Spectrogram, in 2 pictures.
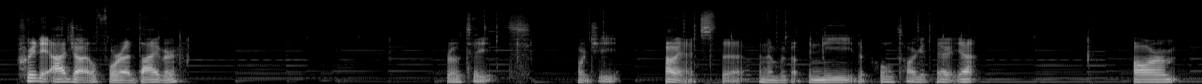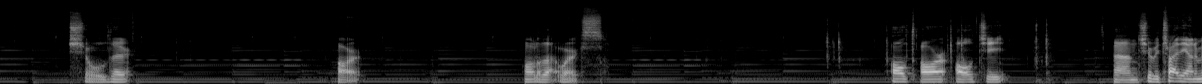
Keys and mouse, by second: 0.3-0.7 right drag, 0.7 click, 1.3 middle drag, 1.6 r, 2.7 click, 3.3 click, 3.6 r, 4.6 right click, 4.9 g, 5.6 click, 6.6 right click, 6.8 middle drag, 7.5 click, 7.8 g, 8.9 right click, 9.2 middle click, 10.6 r, 11.8 right click, 12.3 drag, 13.1 click, 13.5 r, 14.2 click, 14.6 click, 14.8 r, 15.5 click, 15.7-16.1 middle drag, 17.1 r, 18.1 right click, 18.4-18.7 middle drag, 18.8 r, 19.5 click, 20.0 a, 20.5 alt+r, 21.2 alt+g, 21.9 middle click, 22.1 Tab.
